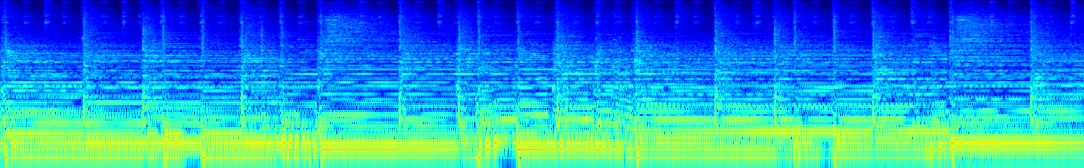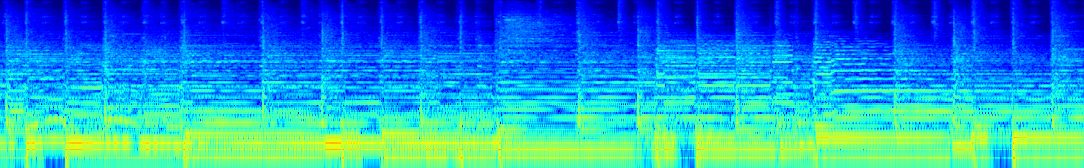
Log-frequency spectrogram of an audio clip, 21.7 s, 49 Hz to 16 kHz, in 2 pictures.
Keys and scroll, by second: 0.1-3.2 typing, 6.0 ctrl+g, 8.4-10.5 typing, 10.7 Return, 12.0-12.8 typing, 16.1 m.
